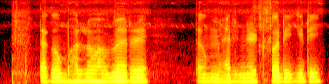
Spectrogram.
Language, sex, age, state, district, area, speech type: Odia, male, 18-30, Odisha, Jagatsinghpur, rural, spontaneous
